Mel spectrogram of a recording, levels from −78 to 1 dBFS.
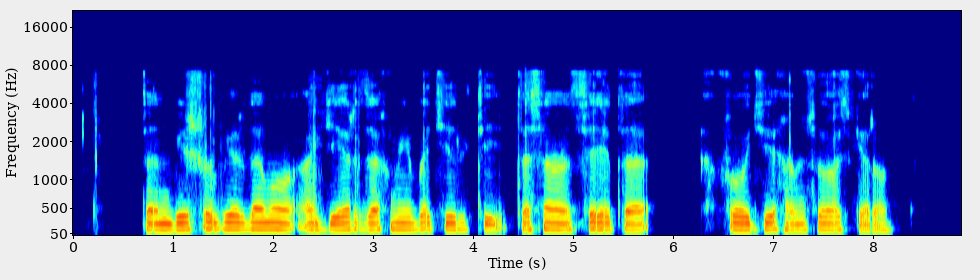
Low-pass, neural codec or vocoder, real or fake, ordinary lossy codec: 7.2 kHz; codec, 16 kHz, 8 kbps, FunCodec, trained on LibriTTS, 25 frames a second; fake; AAC, 32 kbps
